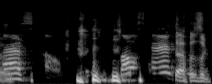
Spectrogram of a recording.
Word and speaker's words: Belasco: How you pronounce Belasco, it? Not Molesto. Belasco.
